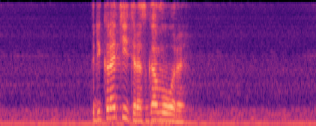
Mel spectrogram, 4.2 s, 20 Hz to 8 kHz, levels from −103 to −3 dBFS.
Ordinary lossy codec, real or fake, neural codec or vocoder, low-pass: none; fake; codec, 16 kHz in and 24 kHz out, 1 kbps, XY-Tokenizer; 7.2 kHz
